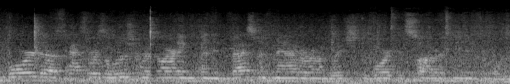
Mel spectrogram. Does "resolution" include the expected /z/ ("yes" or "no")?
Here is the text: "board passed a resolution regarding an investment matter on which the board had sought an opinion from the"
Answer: yes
